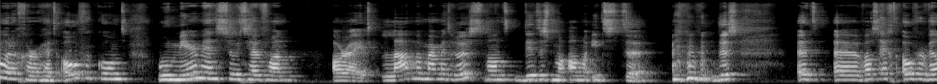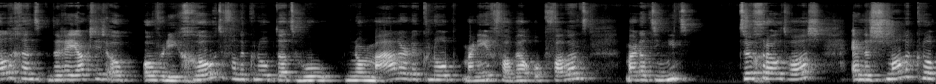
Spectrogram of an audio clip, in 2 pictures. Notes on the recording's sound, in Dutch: Deze aflevering is ietsjes anders in kwaliteit als je van mij bent gewend omdat ik mijn onderzoeksresultaten in een Instagram Live heb gedaan.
